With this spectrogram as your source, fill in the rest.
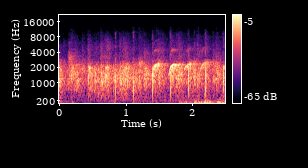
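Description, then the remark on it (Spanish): An audience applauds in a steady, dense patter of many hands clapping, holding a fairly even loudness throughout with a few sharper claps standing out. “Así que voy a pedir un aplauso para los mejores”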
